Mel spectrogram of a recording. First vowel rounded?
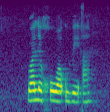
no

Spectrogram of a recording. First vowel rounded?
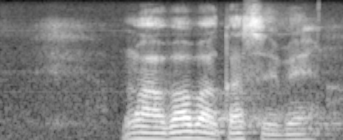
no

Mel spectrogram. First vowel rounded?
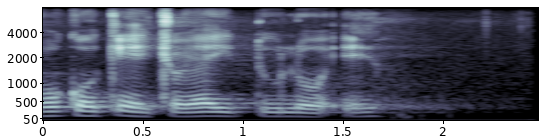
yes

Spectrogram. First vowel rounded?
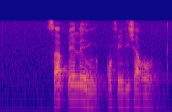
no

